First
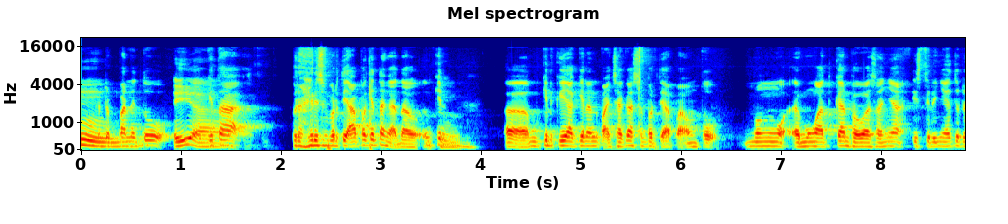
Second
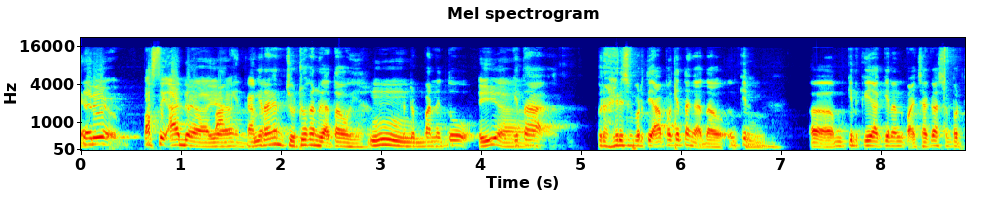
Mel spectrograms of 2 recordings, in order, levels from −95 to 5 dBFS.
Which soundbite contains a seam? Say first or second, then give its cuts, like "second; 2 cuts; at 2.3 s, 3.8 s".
second; 1 cut; at 1.8 s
